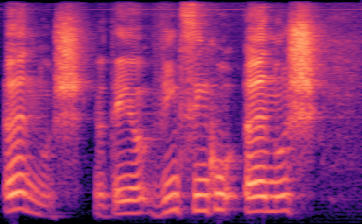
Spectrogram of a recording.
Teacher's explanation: eles fazem o chiado na letra s e c é uma coisa muito comum no Rio de Janeiro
